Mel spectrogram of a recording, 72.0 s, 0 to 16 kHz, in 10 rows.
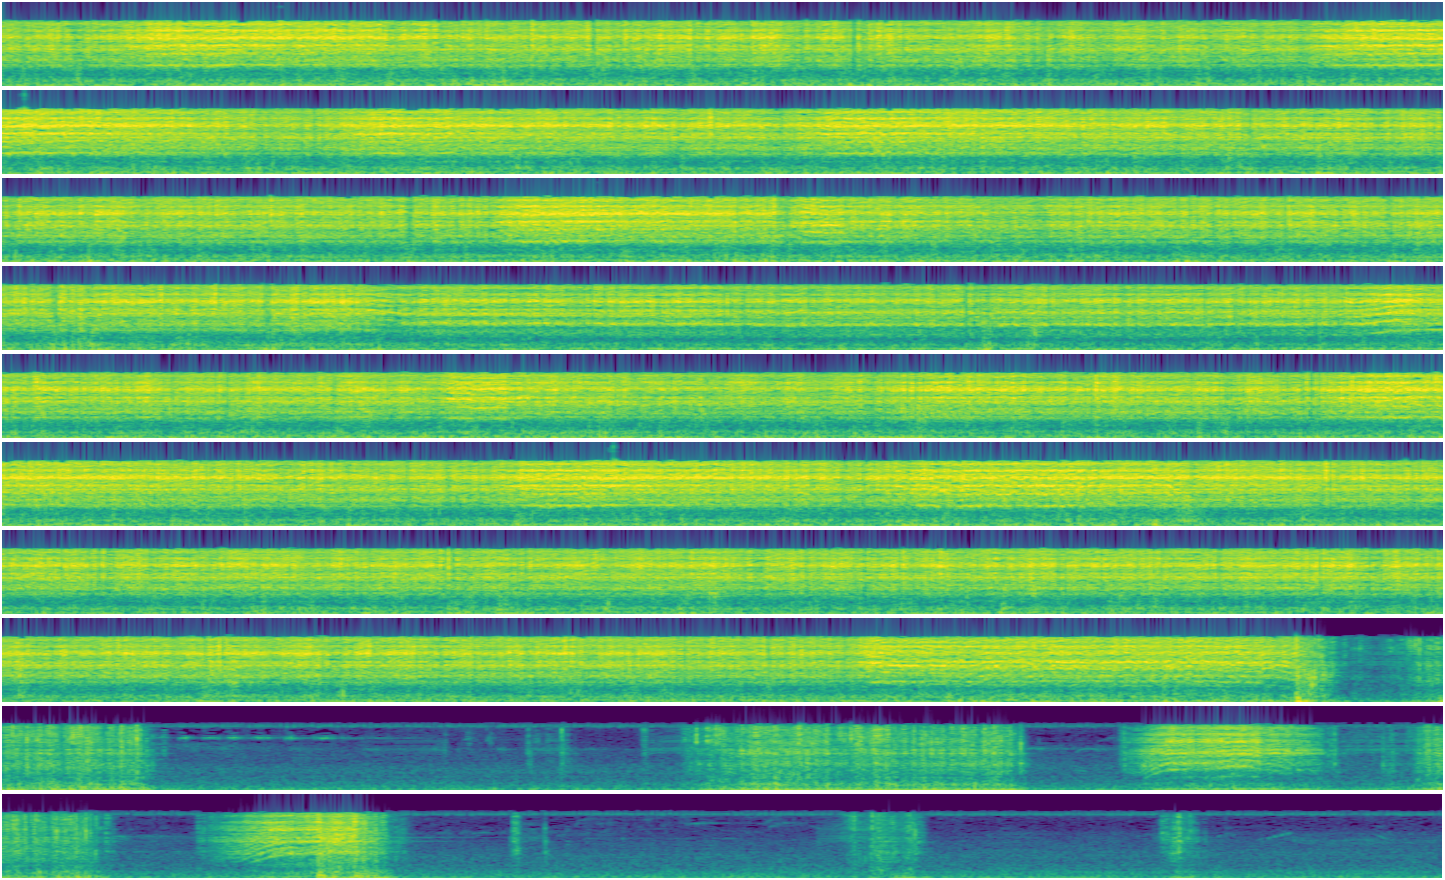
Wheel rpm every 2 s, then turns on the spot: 230, 230, 230, 220, 230, 230, 230, 230, 230, 230, 230, 210, 150, 150, 220, 230, 230, 230, 230, 230, 210, 230, 230, 230, 230, 240, 230, 200, 60, 0, 20, 40, 30, 30, 0, 0.
56-58 60-64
